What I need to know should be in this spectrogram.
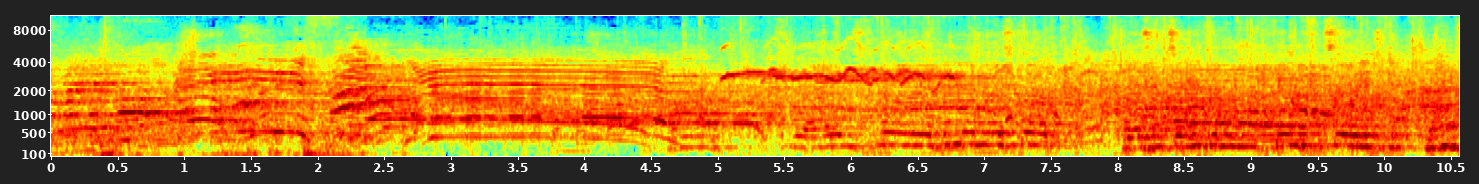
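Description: Children shout and cheer loudly in an echoing hall.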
